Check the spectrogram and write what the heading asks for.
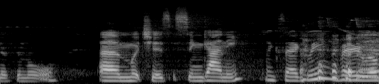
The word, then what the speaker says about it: singani: And then the last thing that we have here is probably the most Bolivian of them all, which is Singani. Exactly, very well pronounced.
